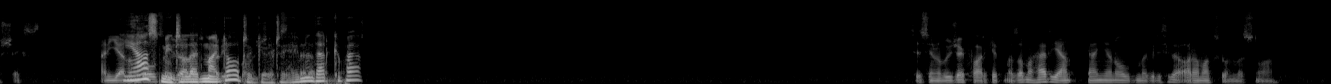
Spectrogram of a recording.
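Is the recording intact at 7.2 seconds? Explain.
Yes, at 7.2 seconds the speech runs through cleanly, with no dropout, click, distortion or other break in the signal.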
